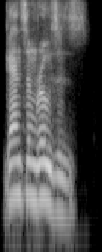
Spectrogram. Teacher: So you use here the weak form. So you are omitting or reducing the vowel.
